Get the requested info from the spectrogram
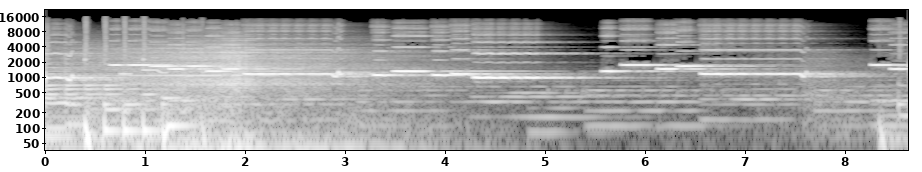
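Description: A flute playing a melody of held and sliding notes, with low drum beats under it in about the first second. The melody thins to sparse, separated notes in the second half.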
